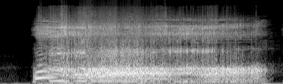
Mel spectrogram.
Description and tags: i made this in audiacity...it just me with some effects. hope you like..enjoy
